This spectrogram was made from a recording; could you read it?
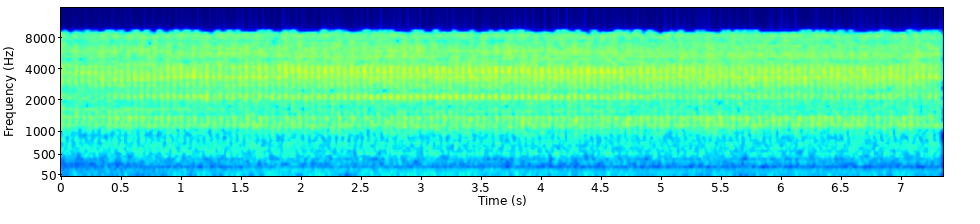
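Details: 2012 Toyota Avanza/Daihatsu Xenia, 1.5 L 3SZ-VE I4 at idle: fast even knock about three per second, persisting with serpentine/fan belt removed, so mechanic says it comes from the engine itself, not accessories; cause unconfirmed.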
